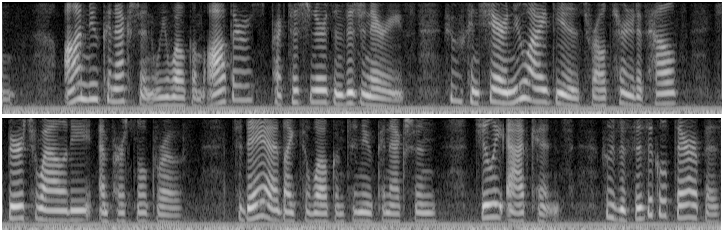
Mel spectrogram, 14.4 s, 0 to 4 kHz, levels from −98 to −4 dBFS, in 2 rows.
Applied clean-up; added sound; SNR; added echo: none; none; none; none.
